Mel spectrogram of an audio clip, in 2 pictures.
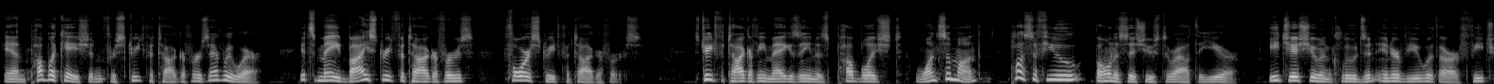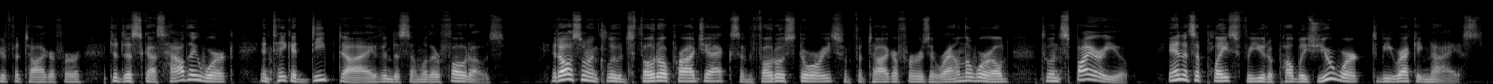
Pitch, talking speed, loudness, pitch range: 145 Hz, 165 wpm, -25 LUFS, 125-165 Hz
